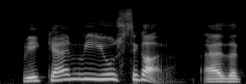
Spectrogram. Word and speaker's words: CIGAER: By the way, cigar is spelled as c i g a e r but we pronounce it as cigar.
